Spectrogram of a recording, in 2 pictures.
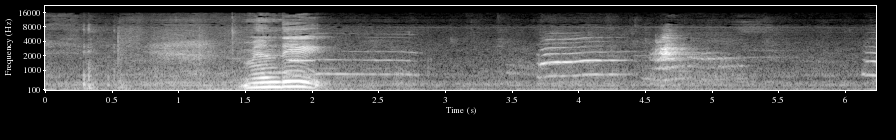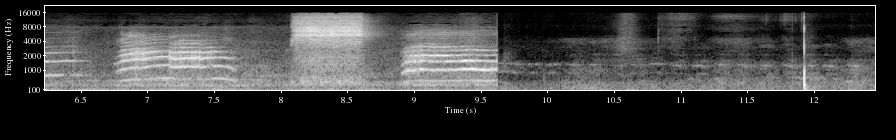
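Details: Pet cats fighting while waiting for their breakfast. A loud, wavering yowl opens, then a string of drawn-out meows from several cats, some rising and falling, with a sharp hissing burst near the end.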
